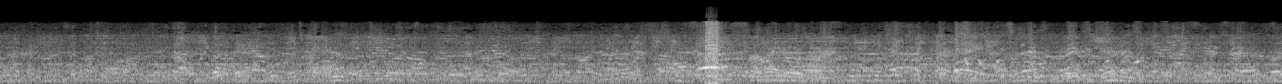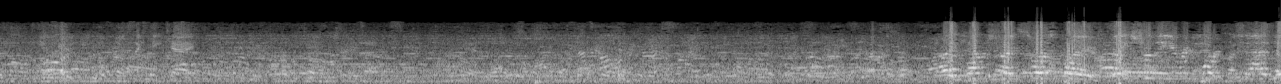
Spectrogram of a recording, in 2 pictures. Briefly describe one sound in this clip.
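Many people murmur and chatter in a busy room.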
